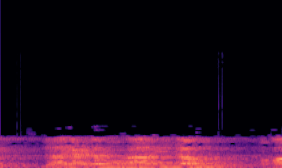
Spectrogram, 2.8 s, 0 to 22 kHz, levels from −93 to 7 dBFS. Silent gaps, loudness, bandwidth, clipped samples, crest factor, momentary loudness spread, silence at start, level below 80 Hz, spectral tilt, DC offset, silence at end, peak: none; -20 LUFS; 5.6 kHz; under 0.1%; 16 dB; 15 LU; 0 s; -72 dBFS; -8 dB/octave; under 0.1%; 0 s; -4 dBFS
